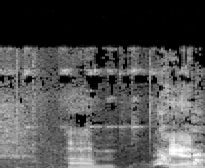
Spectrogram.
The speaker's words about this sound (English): Sorry, my dog is really upset about skateboarders and people with hats outside the fence.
